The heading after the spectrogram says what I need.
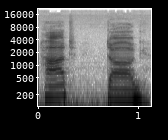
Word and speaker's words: Haute Dague: Couture and then dog d a u g e but it's pronounced dog so you can't spell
